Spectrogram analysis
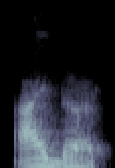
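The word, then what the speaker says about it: either: And third, Gopal is आइदर, Gopal is आइदर intelligent, इधर भी बोलते हैं, इधर इंटेलिजेंट और रिच, स्पेलिंग के अंदर नहीं रहना, ठीक है।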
